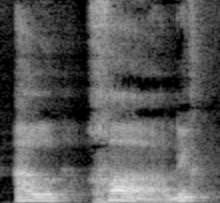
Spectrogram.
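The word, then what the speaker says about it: الخالق: Jadi ini ada alif lam ya, alif lam sukun fathah al, kemudian kha alif fathah kha panjang, kemudian lam kasroh li qaf dhammah ku. Kalau dibaca di belakang jadinya sukun, maka membacanya Al-Khaliq. Sama-sama Al-Khaliq, Al-Khaliq.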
